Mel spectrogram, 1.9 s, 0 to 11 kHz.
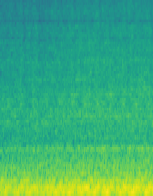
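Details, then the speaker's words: Warm idle of a 1984 Chevrolet K5 Blazer Silverado V8, just before the AC is switched on: steady, even low burble with no misses, knocks or ticks. Idle sometimes doesn't come down when warm, but here it runs perfectly. "right now it sounds like to me is running perfectly"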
